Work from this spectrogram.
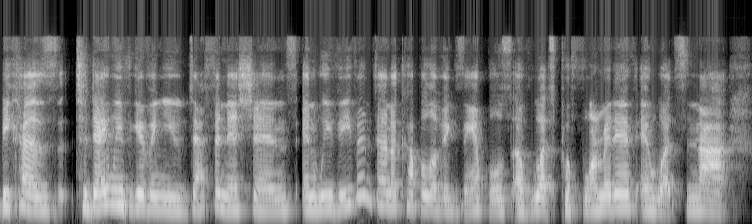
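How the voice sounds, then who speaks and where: Here a woman speaks at a medium pitch in a normal speaking voice. Behind her the background is quiet. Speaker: workshop facilitator on equity and inclusion. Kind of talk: webinar presentation.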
